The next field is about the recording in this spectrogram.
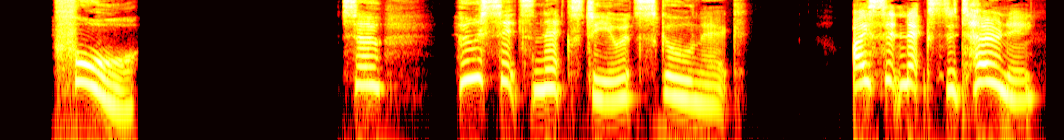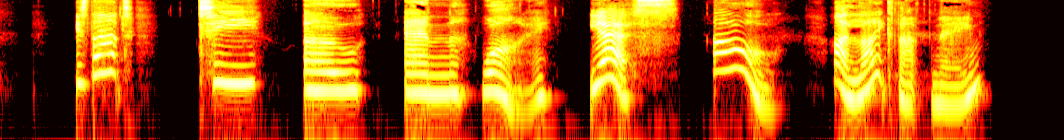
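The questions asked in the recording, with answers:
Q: So, who sits next to you at school, Nick?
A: Tony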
